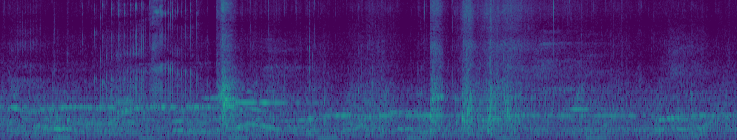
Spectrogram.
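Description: Bottlenose dolphins at the surface of a pool make a few short, sharp water sounds, the loudest about four and a half seconds in and several more close together around nine seconds in. Under them, background music plays with a slow beat.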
